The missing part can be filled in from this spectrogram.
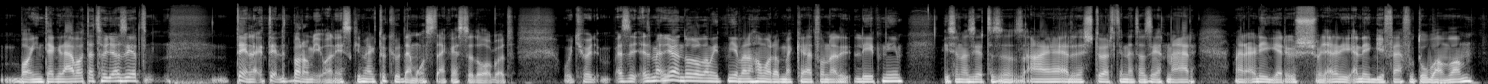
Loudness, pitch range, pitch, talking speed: -11 LUFS, 115-135 Hz, 120 Hz, 195 wpm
